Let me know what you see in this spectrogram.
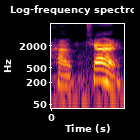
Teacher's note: havchar, que tem a tônica transferida para o char, porque tem vogal duplicada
